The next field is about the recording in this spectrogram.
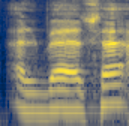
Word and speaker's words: البأساء: قرأ بإبدال الهمزة البأساء قرأ بالإبدال السوسي والإمام أبو جعفر. – نعم. – أما ورش لا يبدلها. – نعم. – ويبدلها أيضا الباساء حمزة إذا وقف الهمزة المتطرف.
